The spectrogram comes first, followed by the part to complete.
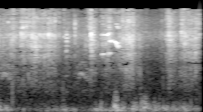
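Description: Wire-cage nut gatherer, about half full of pecans, being rolled over grass and dry leaves: uneven rustling and crunching.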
